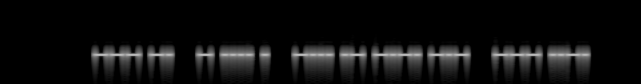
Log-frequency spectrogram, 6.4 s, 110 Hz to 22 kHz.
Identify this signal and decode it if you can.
Morse code, heard as a keyed tone, about 32 wpm, 700 Hz. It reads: ON THE BACK OF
